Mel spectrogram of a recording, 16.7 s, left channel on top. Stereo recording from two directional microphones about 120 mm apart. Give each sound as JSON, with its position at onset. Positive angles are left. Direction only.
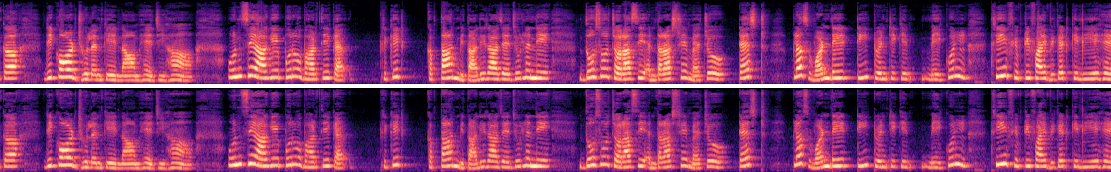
{"t": 0.0, "sound": "speech", "side_deg": -25}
